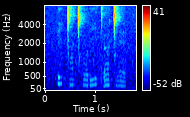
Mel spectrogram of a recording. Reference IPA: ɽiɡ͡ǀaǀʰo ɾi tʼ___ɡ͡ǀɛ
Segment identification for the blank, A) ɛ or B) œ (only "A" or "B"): B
